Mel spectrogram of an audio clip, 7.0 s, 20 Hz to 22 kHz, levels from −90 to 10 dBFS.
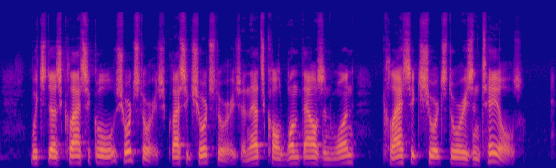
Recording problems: thin; somewhat; fading below 350 Hz

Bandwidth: 16 kHz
